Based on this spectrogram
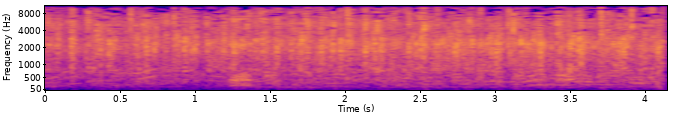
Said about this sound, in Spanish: y con esta gran ovación.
